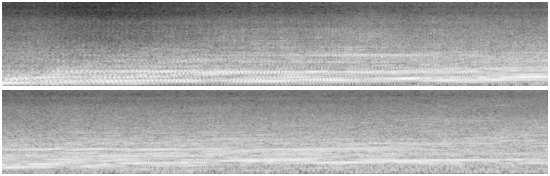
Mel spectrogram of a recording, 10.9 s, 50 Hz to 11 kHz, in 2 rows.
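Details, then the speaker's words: 2001 New Edge Mustang, originally V6 with manual transmission, now with a Coyote Aluminator crate V8 and Cobra Jet intake, dyno run: clean, steadily rising pull toward about 8,000 rpm with no flat spots or breakup; healthy V8 making full power. "not bad about what we were kind of expecting as far as what the crate motor does from one of these guys"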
